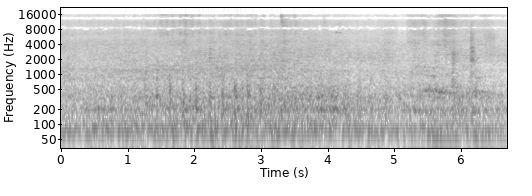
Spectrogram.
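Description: Freight train's tank cars and covered hopper rolling past close by: a steady rumble of steel wheels on rail, with a few sharp clicks near the end as the last car goes by, and the sound begins to ease off.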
